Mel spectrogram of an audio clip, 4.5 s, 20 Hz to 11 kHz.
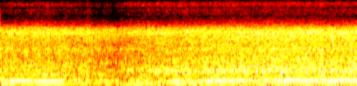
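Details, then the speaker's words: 1976 Alfa Romeo Spider, twin carburettors, cold engine in cold garage with throttle lock; quick fast idle over steady whirr, brief dip then evening out as it warms; normal, ready to drive. "See, I would let it warm up with that amount of throttle lock on it for a minute. It's starting to smooth out now. So you could drive it right now."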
